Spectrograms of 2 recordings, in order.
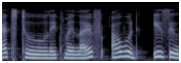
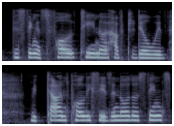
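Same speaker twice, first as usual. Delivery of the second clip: normal talking voice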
